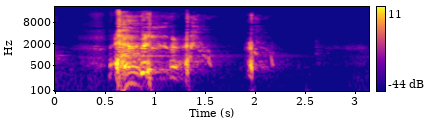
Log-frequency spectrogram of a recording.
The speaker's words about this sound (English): I'll try not, I'll try not to amuse myself because that's just going to cause me to cough.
